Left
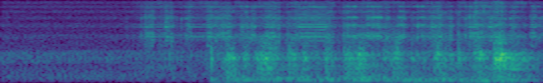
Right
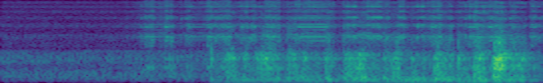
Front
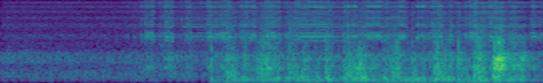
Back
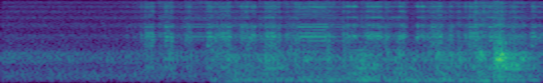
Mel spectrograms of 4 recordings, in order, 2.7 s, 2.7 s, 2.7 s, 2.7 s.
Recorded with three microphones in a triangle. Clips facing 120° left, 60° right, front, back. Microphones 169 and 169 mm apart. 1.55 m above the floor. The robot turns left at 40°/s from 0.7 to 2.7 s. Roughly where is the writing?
Ahead left.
